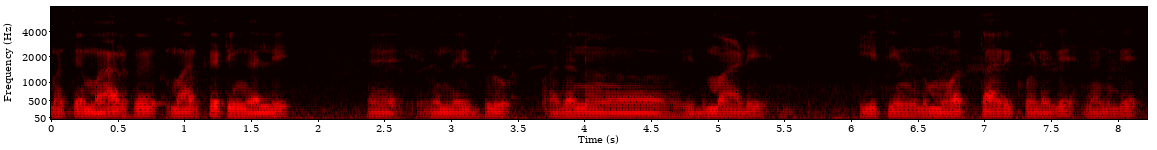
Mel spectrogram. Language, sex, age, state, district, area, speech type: Kannada, male, 60+, Karnataka, Udupi, rural, spontaneous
